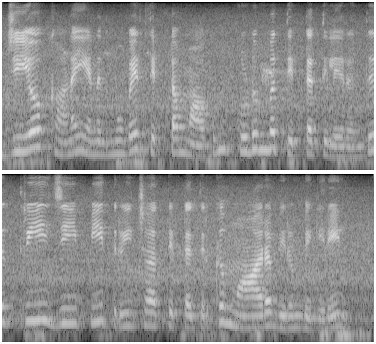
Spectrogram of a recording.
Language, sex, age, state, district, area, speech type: Tamil, female, 30-45, Tamil Nadu, Vellore, urban, read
